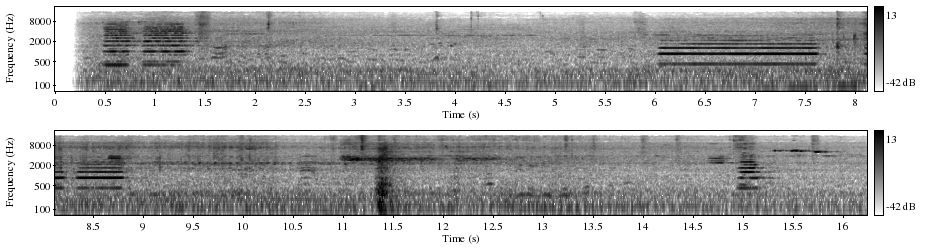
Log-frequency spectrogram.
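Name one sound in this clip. Vehicle horns honk in short and long blasts.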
